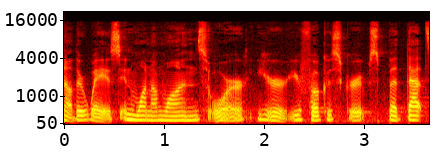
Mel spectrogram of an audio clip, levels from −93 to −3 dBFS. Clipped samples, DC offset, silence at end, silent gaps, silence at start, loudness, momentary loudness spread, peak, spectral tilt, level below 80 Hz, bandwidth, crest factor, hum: under 0.1%; under 0.1%; 0 s; none; 0 s; -28 LUFS; 3 LU; -8 dBFS; -5.5 dB/octave; -68 dBFS; 15.5 kHz; 20 dB; none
